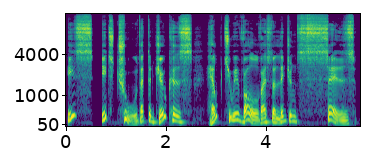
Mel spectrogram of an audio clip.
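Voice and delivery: high, very slow, stretched-out character voice; inquisitive Herr Schugen figure. A narrator's reading. Herr Schugen asking the bank about a legend, inquisitively. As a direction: draw the question out high and slow.

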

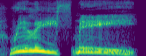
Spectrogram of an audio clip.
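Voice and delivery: high, drawn-out loud shriek; monster's scream. A narrator's reading. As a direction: shriek to be set free. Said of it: "the thing screamed".

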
